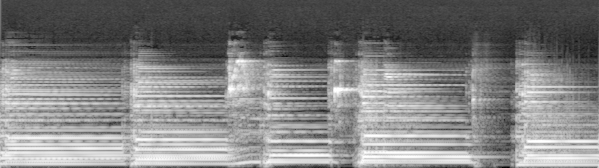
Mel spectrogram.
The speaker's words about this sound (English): reverb-soaked vocals floating above a single electric guitar playing rich, beautiful seventh chords.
